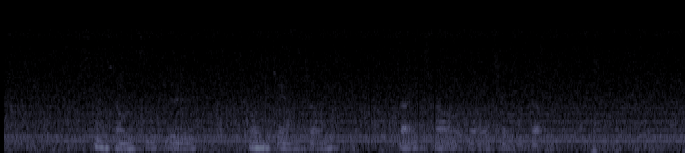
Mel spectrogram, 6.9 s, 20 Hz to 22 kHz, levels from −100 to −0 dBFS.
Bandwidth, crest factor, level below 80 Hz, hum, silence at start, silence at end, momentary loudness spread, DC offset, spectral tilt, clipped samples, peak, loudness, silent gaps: 11 kHz; 16 dB; -86 dBFS; none; 0.05 s; 0 s; 6 LU; under 0.1%; -6 dB/octave; under 0.1%; -52 dBFS; -67 LUFS; none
